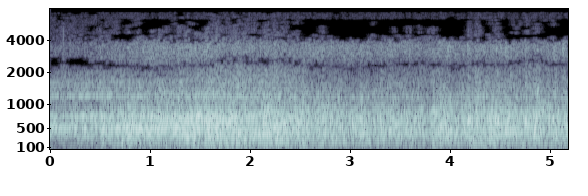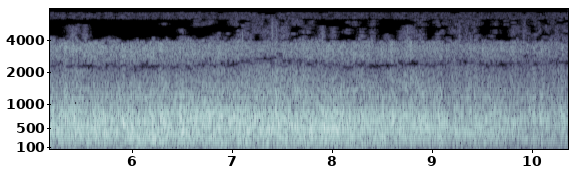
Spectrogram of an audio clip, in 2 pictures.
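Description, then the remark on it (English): A train rumbles steadily along the rails with a continuous rattling clatter, loud, holding an even roar for the whole stretch while the train is still moving. “Let's get off while the train's still moving.”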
